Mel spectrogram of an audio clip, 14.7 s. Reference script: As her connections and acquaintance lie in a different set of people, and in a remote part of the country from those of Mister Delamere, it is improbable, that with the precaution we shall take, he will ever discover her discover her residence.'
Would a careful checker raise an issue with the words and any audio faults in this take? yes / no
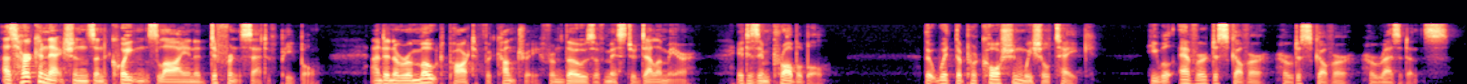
no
